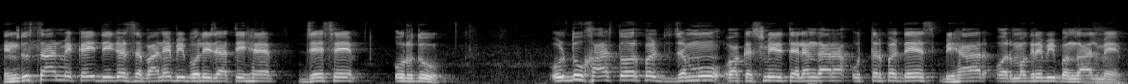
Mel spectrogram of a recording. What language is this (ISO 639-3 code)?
urd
